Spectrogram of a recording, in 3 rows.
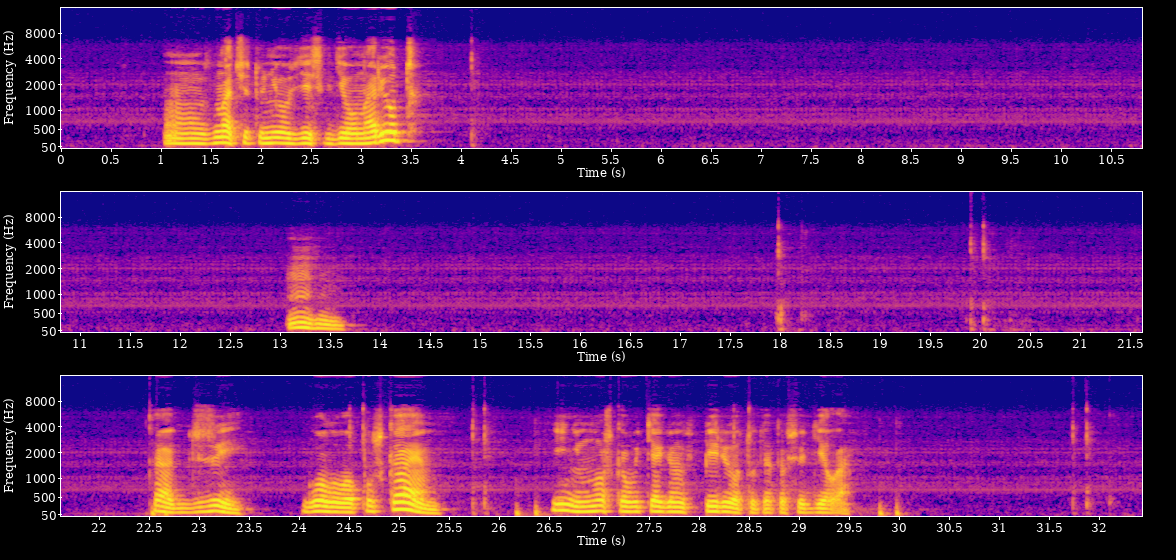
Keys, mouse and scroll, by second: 1.8 click, 4.3-18.4 drag, 20.0 click, 22.8 g, 26.1 click, 26.5 g, 30.1 g.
